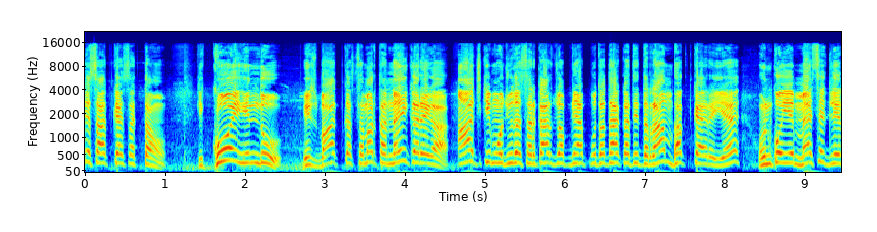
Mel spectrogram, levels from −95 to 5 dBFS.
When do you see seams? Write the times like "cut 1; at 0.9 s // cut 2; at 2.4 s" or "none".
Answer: cut 1; at 4.6 s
